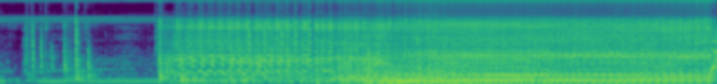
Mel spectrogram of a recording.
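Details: Car started without the ignition key via a jumper cable: a few seconds of ticking, then the engine catches at once and settles into a steady, even idle; clean, healthy start.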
